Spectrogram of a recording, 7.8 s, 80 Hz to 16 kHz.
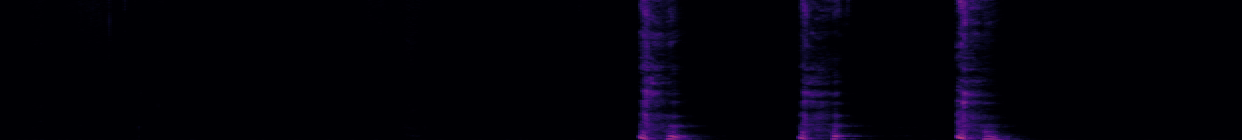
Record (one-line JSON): {"three_cough_length": "7.8 s", "three_cough_amplitude": 2618, "three_cough_signal_mean_std_ratio": 0.25, "survey_phase": "beta (2021-08-13 to 2022-03-07)", "age": "45-64", "gender": "Female", "wearing_mask": "No", "symptom_none": true, "smoker_status": "Never smoked", "respiratory_condition_asthma": false, "respiratory_condition_other": false, "recruitment_source": "REACT", "submission_delay": "2 days", "covid_test_result": "Negative", "covid_test_method": "RT-qPCR"}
